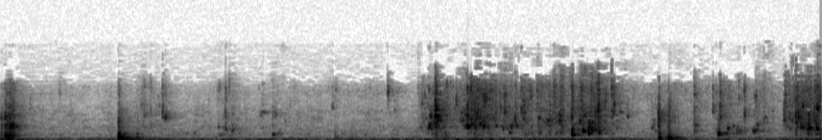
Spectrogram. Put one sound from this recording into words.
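A plastic dipper scoops and pours water in a basin.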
